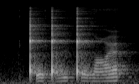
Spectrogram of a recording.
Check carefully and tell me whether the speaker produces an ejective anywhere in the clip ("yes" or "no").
yes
